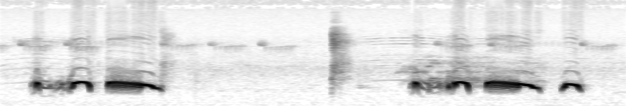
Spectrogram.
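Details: Spotted dove used as a decoy, cooing vigorously: two full low phrases, each a bubbling run of short notes, a long descending coo and a crisp closing note, separated by a pause with a brief click.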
